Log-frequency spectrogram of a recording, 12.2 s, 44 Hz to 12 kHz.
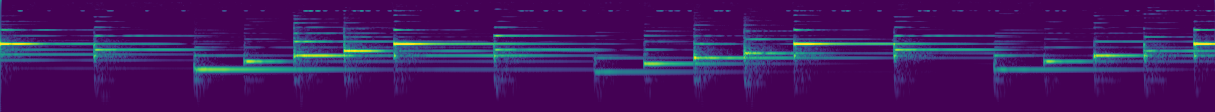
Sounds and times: Piano 0:00.0 - 0:12.1

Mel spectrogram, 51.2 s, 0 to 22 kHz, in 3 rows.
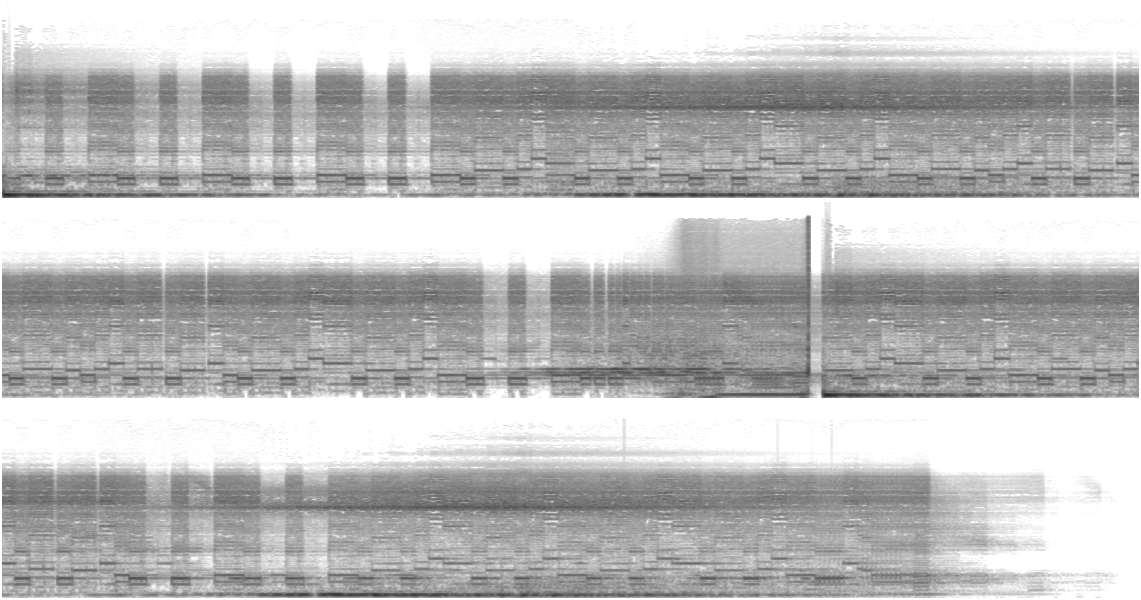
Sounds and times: Bass 0:00.0 - 0:18.4
Pad 0:00.0 - 0:18.6
Drums 0:00.0 - 0:19.0
Drone 0:00.0 - 0:19.3
Drone 0:22.7 - 0:49.2
Pad 0:23.0 - 0:49.0
Drums 0:24.0 - 0:48.1
Bass 0:26.2 - 0:48.2

